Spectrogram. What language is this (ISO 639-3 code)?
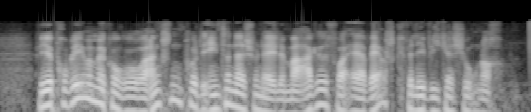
dan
